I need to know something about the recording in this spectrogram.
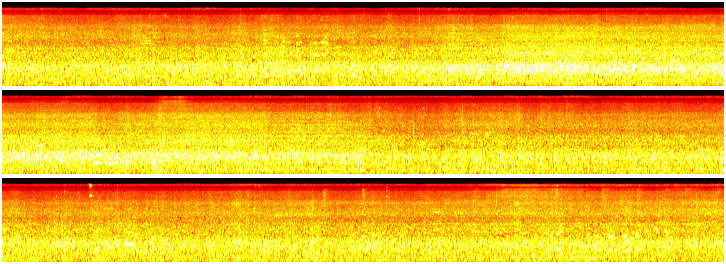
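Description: LHB passenger coach running at speed, heard from an open window: a steady rush of wind mixed with the rumble of wheels on rail, a little louder about a third of the way in.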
